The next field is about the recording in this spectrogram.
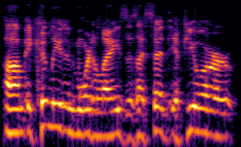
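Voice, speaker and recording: A man with an American accent explaining things informally and in measured fashion as an expert guest in a live interview, over a remote feed. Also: fairly high pitch, steady tone. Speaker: expert guest, former airport communications director. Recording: dull, slightly lo-fi remote feed.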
